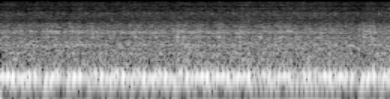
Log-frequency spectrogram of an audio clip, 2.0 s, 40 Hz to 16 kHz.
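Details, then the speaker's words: 1976 Kawasaki KZ900-A4 four-cylinder after correcting exhaust cam timing, replacing two bad spark plugs and fitting a new exhaust system: steady low burble with an even fast pulse and no ticking or misfire; healthy idle, carb synchronization slightly off. "I'm really pleased to see this is working now sounds good runs good"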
